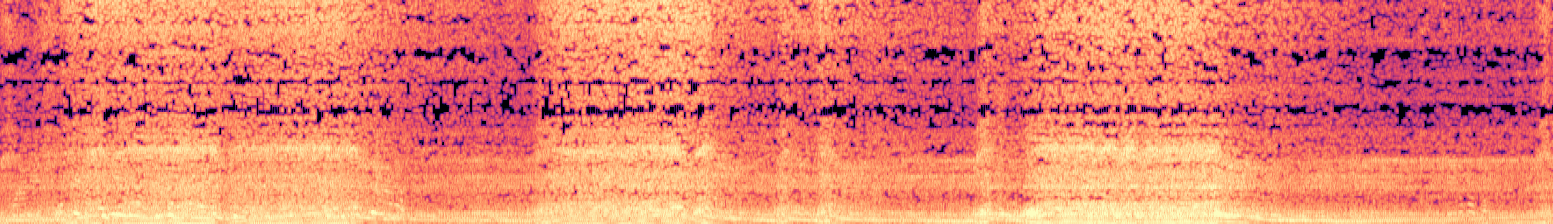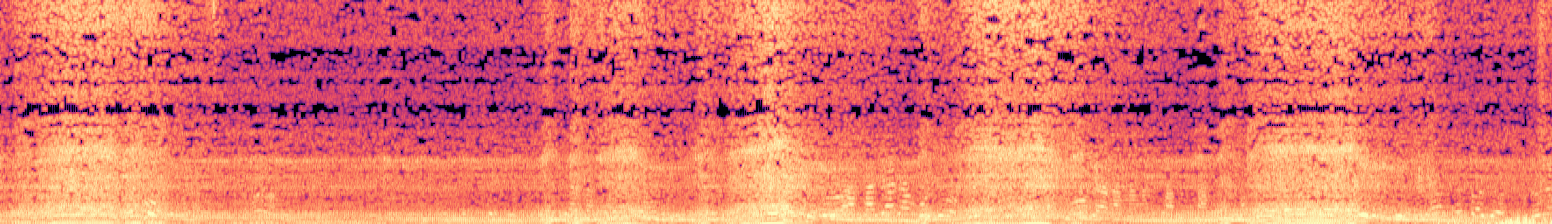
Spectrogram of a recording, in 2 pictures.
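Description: Chainsaw working through teak wood. Its engine revs up and down in repeated surges every few seconds, the pitch dipping under load and rising again.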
